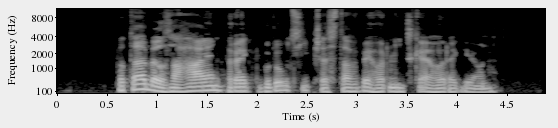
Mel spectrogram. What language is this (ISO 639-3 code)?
ces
